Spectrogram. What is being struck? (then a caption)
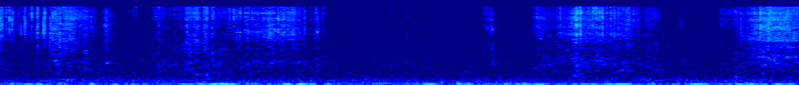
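Woven plastic mesh shopping bag. Long nails on both hands scratch across an empty, large, flat yellow woven plastic mesh tote bag lying on carpet. The result is dry, bright, tearing-like rasps in repeated bursts over a faint low rumble.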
